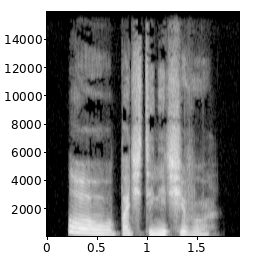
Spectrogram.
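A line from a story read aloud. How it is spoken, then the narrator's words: Cooing woman. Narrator (Russian): проворковала Келл-леди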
